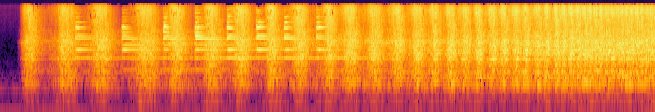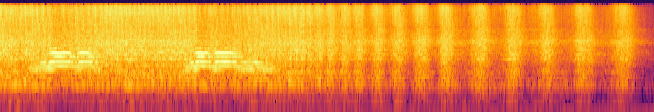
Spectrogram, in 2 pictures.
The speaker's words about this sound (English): But I'll give you an example of a train going by.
